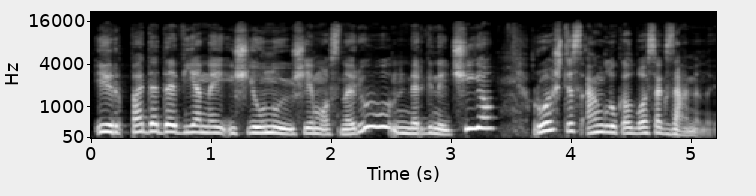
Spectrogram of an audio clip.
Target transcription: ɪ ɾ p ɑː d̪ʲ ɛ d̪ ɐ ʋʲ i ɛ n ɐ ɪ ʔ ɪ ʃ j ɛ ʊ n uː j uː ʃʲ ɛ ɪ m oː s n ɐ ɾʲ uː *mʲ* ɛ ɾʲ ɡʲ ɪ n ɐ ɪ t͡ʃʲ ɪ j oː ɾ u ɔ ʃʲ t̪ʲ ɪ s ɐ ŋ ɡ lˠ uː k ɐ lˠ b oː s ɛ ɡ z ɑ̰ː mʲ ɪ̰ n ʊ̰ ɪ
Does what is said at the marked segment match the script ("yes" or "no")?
yes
